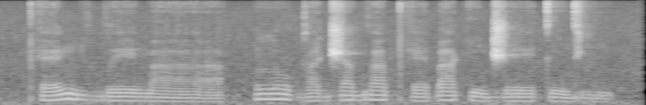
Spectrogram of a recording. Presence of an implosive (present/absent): present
